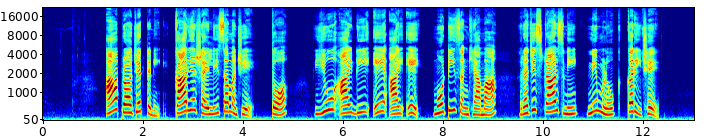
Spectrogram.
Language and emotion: Gujarati, neutral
